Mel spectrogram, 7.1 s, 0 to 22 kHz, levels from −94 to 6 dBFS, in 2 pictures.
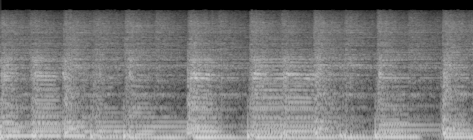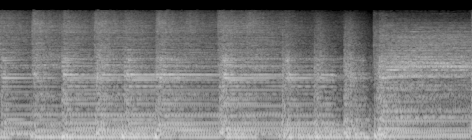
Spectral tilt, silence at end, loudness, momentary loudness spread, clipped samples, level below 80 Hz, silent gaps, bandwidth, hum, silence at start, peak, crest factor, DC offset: -4 dB/octave; 0 s; -16 LUFS; 4 LU; under 0.1%; -30 dBFS; none; 16.5 kHz; none; 0 s; 0 dBFS; 16 dB; under 0.1%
